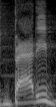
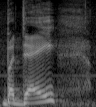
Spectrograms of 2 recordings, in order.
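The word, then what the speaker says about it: Badie: spelled, it looks it looks like it says Baddy. B- A D I E, he pronounces it bad.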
